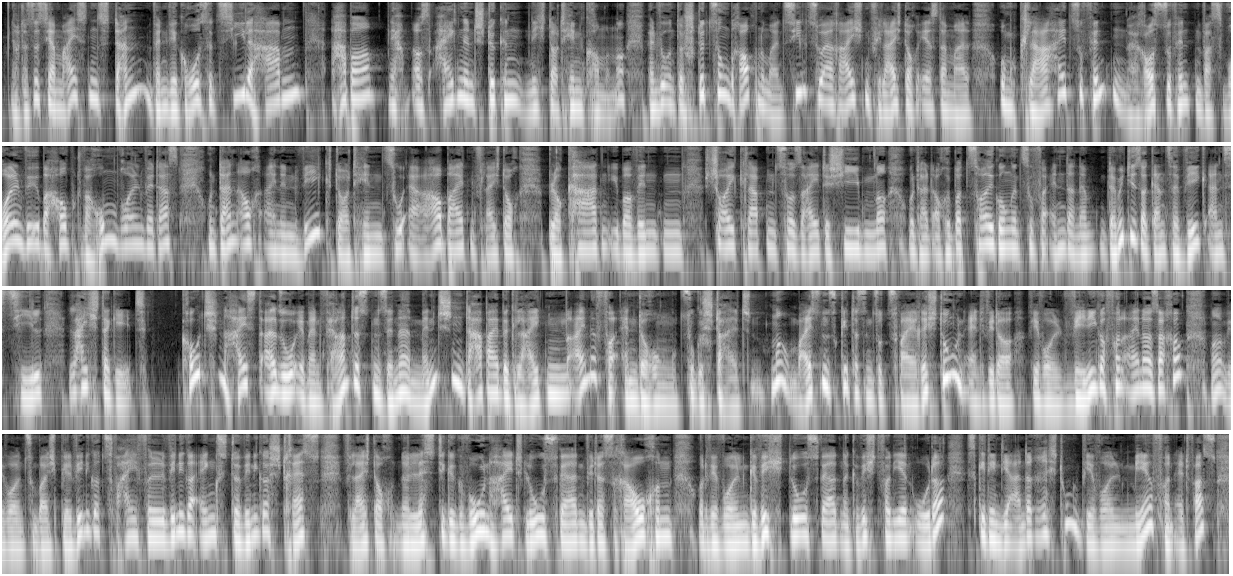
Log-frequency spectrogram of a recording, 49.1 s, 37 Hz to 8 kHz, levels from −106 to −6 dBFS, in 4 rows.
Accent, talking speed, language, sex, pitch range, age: German, 175 wpm, German, male, 120-170 Hz, 30-49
